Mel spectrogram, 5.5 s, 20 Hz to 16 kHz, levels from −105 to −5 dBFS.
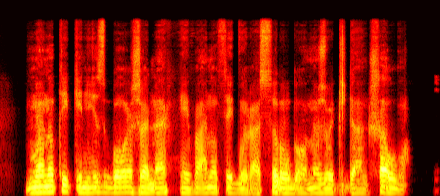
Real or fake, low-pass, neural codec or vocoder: fake; 10.8 kHz; codec, 24 kHz, 0.9 kbps, WavTokenizer, medium music audio release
